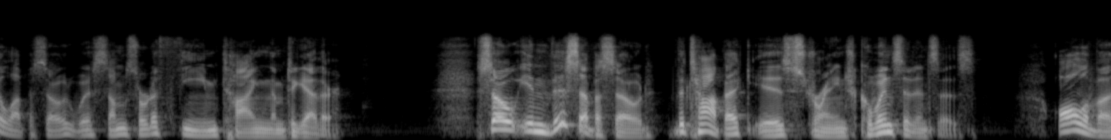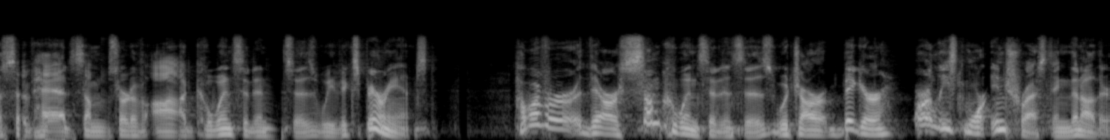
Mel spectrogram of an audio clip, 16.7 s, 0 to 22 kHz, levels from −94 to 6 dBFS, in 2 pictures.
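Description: From 0.33 s to 14.21 s the level climbs steadily, speech and background swelling together by about 9 dB. This is automatic gain rising: the gain control judged the input too quiet and kept raising its gain over many seconds.

Between 8.37 s and 9.17 s the speech drags and stutters. There are five brief holds, the longest 50 ms, filling about 120 ms and roughly 15 percent of that span. These repeated stalls (stutter) happen because packets kept arriving late, emptying the jitter buffer each time. The receiver extended the last sound until it could resume, so nothing is lost.

From 9.61 s to 9.70 s one sound is held too long, with a slight buzz or dip, for about 70 ms before the speech carries on from the same point. It is a short stall from a late packet: the buffer ran dry and the receiver stretched the previous audio while it waited.

At 10.34 s to 10.47 s the sound freezes into a fading buzz or hiss for about 110 ms, never reaching silence, then resumes where it stopped. 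This call audio freeze likely comes from packets held up in transit, leaving the jitter buffer empty.

At 11.28 s to 11.82 s and again at 12.34 s to 12.80 s the speech runs slower at unchanged pitch, at 95 and then 92 percent speed, with drawn-out sounds. This is jitter buffer slow-down: the receiver repeated single pitch periods to rebuild its reserve, adding 36 ms and 45 ms.

From 14.70 s to 15.82 s the speech sounds slightly hurried at the same pitch, running at 106 percent. In this jitter buffer speed-up the receiver trimmed short pitch-period pieces, about 70 ms in all, to shed excess buffered delay. Throughout, the Opus call path limits the audio to an 8 kHz bandwidth.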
